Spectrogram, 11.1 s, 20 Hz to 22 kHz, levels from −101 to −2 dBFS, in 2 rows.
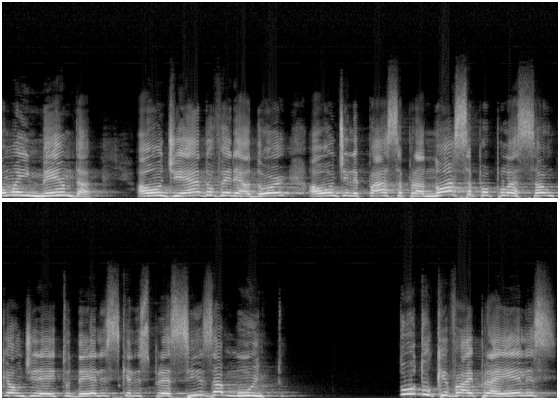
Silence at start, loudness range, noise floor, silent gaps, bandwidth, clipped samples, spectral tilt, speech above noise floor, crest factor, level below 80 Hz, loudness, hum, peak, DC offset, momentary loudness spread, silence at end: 0 s; 2 LU; -83 dBFS; none; 13 kHz; under 0.1%; -4 dB/octave; 61 dB; 10 dB; -52 dBFS; -22 LUFS; none; -12 dBFS; under 0.1%; 6 LU; 0 s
